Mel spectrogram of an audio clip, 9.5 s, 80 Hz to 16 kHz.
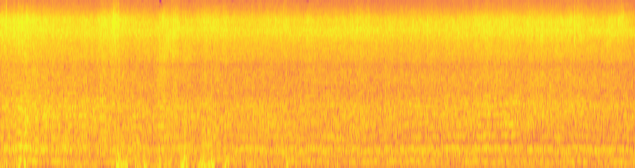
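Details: Humming bees, 27 September 2018, give a steady buzzy drone; a few low thumping bursts break in during the first few seconds before the hum settles back to an even level.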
